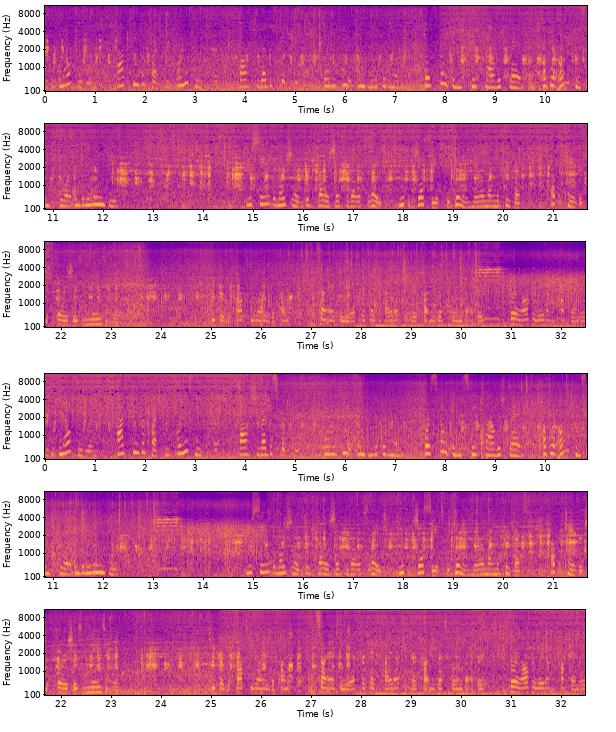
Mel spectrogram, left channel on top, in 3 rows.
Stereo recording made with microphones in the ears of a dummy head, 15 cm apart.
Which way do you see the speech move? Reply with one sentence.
You can hear the speech move from right to left and back again.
